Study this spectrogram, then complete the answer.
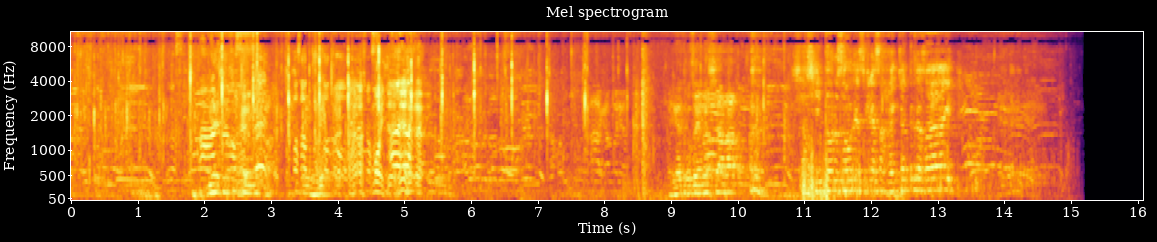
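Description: An older man talks into a microphone over loudspeakers.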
